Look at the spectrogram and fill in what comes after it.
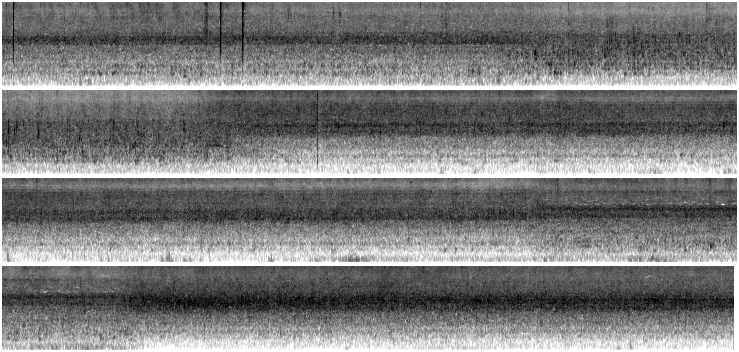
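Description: Pork-stuffed bitter melon rings frying in oil in a pan over a wood fire, giving a steady sizzle. A few sharp crackles from the burning firewood sound about two seconds in.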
